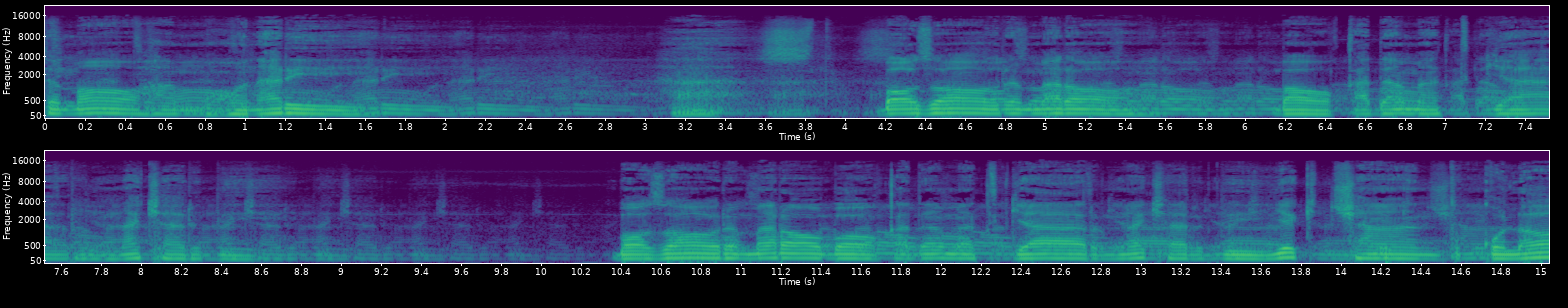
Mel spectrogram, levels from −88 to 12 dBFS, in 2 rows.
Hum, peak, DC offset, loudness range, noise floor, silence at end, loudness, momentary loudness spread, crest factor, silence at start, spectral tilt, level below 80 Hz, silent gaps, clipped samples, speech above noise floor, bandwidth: none; -4 dBFS; under 0.1%; 6 LU; -55 dBFS; 0 s; -23 LUFS; 17 LU; 18 dB; 0 s; -6 dB/octave; -52 dBFS; none; under 0.1%; 33 dB; 16 kHz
